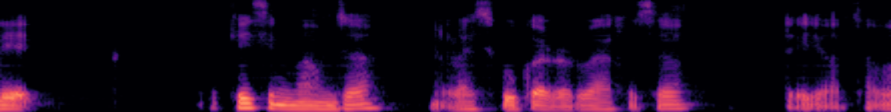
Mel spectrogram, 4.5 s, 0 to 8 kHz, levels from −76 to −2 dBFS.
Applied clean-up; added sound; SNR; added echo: neural mask model DeepFilterNet 3.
